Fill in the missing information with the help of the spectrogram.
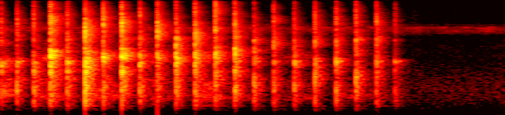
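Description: A person clapping their hands fast and evenly, about six sharp claps a second, which stop abruptly about four seconds in.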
